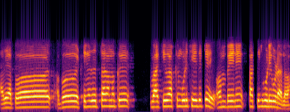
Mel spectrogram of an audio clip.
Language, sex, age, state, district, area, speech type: Malayalam, male, 18-30, Kerala, Kasaragod, rural, conversation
